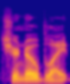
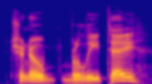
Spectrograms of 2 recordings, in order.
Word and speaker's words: Chernobylyte: But it looks like Chernoblyte, but actually the way you pronounce it in the game is Chernobylyte. Is the way they say it in the game. Chernoblyte? Like Chernobylyte. Chernobylyte. So like Chernobyl. So Chernobylyte.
